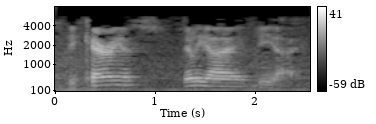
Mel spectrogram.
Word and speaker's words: Vicarius filii Dei: Vicarius filii Dei. – Yes, Vicarius filii Dei.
